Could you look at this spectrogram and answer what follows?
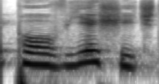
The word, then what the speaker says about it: powiesić: Let's say powiesić together three times. Accent is on the middle syllable. Powiesić, powiesić, powiesić. Great. Remember the S-I letter combination goes into a sh sound.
